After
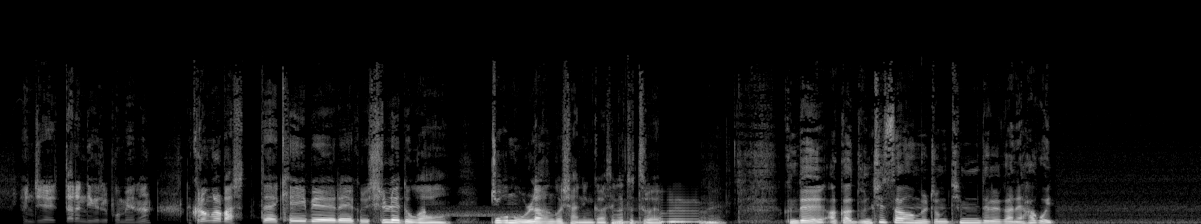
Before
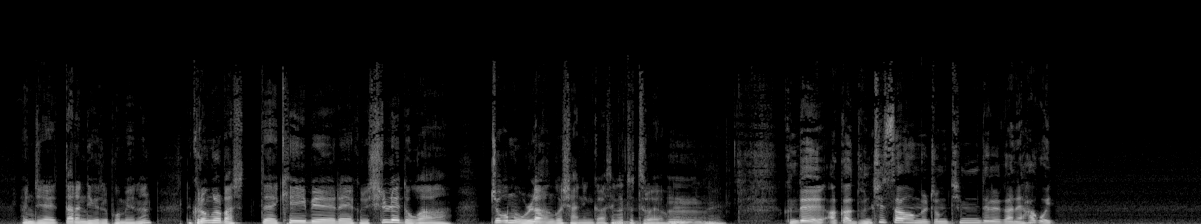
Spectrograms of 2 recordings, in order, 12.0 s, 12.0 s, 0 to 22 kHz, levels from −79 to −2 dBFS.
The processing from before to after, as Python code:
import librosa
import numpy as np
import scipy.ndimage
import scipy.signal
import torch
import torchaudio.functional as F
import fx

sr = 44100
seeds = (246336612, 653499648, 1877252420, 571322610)

y = fx.spec_repair(x, sr, seeds[0], start_s=4.28, length_s=0.89, low_hz=850.0, high_hz=1900.0, source='after')
y = fx.lpc_monotone(y, sr, seeds[1], pitch_hz=270.0, order=8, at=(6.59, 7.01))
y = fx.filter_sweep_highpass(y, sr, from_hz=2900.0, to_hz=190.0, start_s=0.61, end_s=4.35, q=2.5)
y = y * librosa.db_to_amplitude(2.5)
